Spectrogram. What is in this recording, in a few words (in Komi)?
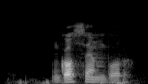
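"госэмбур", Komi, male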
